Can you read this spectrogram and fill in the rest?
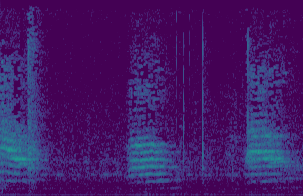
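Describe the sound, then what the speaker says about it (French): A house cat meows three times at even intervals, each call short and clear against a quiet indoor background with a faint steady hum. "J'ai mon chat qui miaule, il veut sortir"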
